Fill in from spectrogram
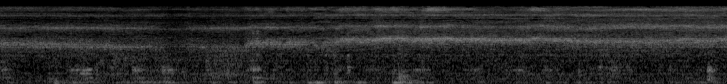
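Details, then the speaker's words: Eagle 1.5 hp air compressor: constant high-pitched hiss with no motor running. It is one of two leaks, to be traced through the pressure switch and regulator; regulator seal air leak. "so the leak is right here this tube here when connects to the pressure switch well there's two of them yeah so when it's pumping this one is leaking and otherwise uh this one here does"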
